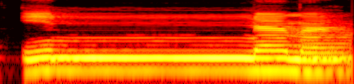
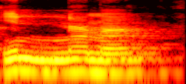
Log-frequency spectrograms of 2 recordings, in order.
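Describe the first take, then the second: First: The n is held with a long nasal hum. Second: The n is short without a held hum. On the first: The speaker calls it right. "dengungan dua harokat panjangnya" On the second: The speaker calls it wrong. "jangan sekedar innama"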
